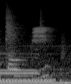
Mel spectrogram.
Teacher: Contoh fonem T jika berada di awal kata atau suku kata dilafalkan secara lepas. Pada kata topi, fonem T dilafalkan secara lepas.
